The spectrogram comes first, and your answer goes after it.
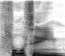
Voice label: announcements male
